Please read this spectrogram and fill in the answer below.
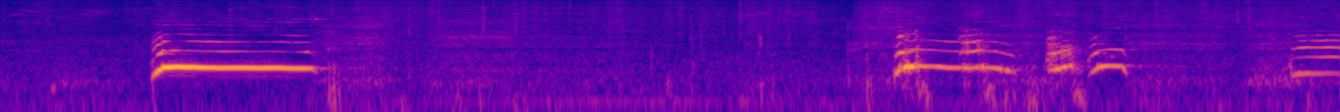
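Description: Beagle hounds baying while trailing a rabbit by scent: one long drawn-out bawl about a second in, then a few shorter, choppier barks near the end.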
